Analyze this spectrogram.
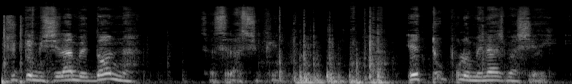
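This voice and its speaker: Woman on a home live stream, chatty, animated, scolds commenters, shows things to the camera, phone mic. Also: medium pitch, moderate pace, noisy background. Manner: talks while showing items to the camera. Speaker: social media influencer. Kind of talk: casual live stream chat with followers.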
